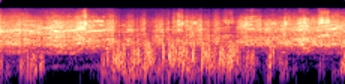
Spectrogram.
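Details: Large gathering of geese in Dalen on a winter morning with soft spring-like sunshine, just waking: a steady wall of harsh, overlapping honks from many birds at once.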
